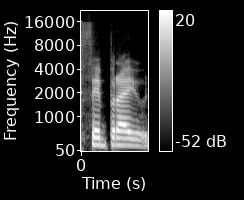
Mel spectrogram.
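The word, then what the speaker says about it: febbraio: Tapi disebut Febrio. Okey, Febro. Double B. Febra.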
